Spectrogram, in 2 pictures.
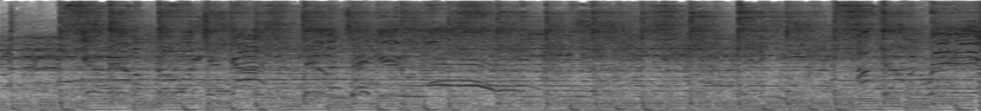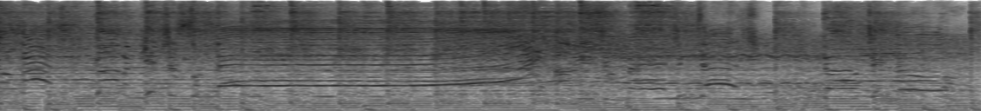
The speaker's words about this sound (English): And then it brings you back to the driving. You never know what you got till they take it away. And it's that driving beat with him kind of screaming those lyrics.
